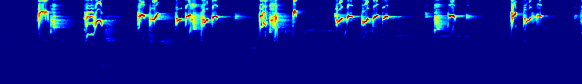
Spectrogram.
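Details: Lively, full-repertoire song of a brown-throated sunbird, recorded on a phone for tutoring other sunbirds: clusters of two to four sharp, high chirps with short slurred whistles, separated by brief pauses.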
